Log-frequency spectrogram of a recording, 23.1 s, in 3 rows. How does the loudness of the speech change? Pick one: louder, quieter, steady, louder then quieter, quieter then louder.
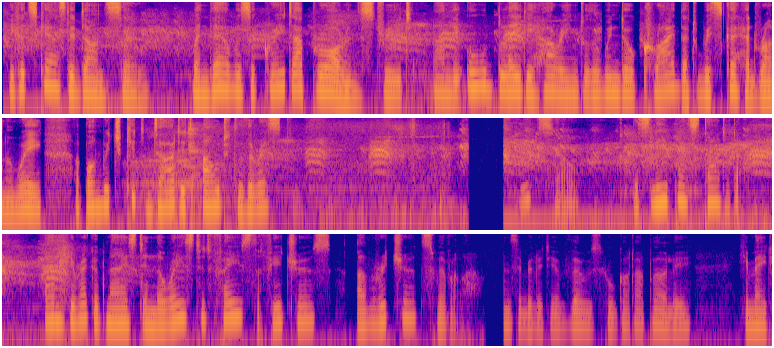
quieter.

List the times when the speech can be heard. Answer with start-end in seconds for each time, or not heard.
0.1-10.7, 12.8-23.0.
